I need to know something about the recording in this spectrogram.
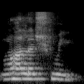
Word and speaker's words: Mahalashmi: Yes, So, it's without K. My name is without K. Mahalashmi.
